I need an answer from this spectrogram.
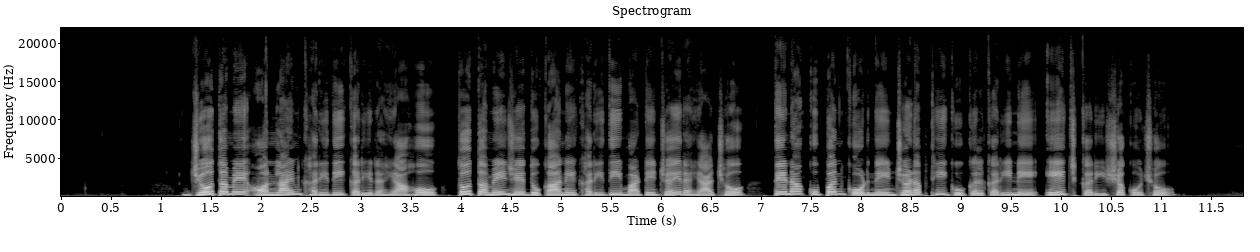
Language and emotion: Gujarati, neutral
